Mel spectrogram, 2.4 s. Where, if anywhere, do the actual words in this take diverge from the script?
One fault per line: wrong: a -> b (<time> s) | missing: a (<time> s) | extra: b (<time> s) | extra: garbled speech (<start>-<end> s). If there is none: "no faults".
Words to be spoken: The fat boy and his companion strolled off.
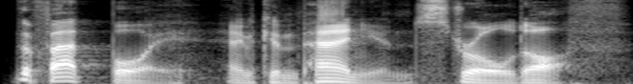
missing: his (1.0 s)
